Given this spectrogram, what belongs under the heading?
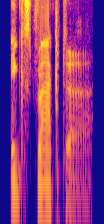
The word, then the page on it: extractor: British English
